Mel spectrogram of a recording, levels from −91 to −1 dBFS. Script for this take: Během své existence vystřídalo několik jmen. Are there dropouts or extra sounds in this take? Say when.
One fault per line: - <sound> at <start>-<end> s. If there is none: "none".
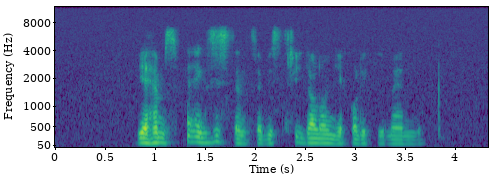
- dropout at 1.2-1.3 s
